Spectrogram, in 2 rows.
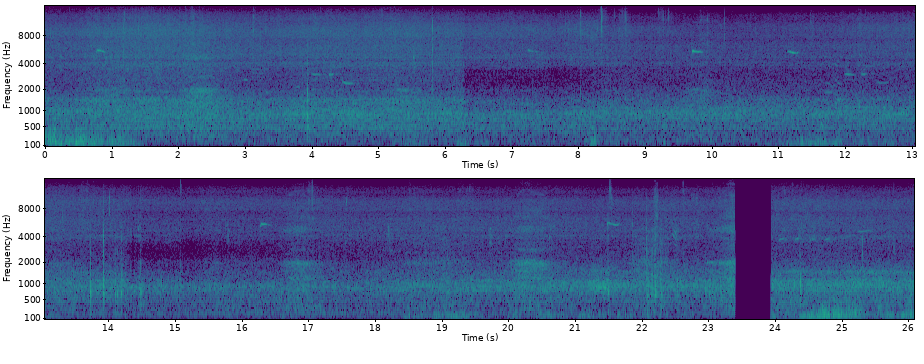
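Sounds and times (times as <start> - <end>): outdoor background hiss: 0.0 - 26.0.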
